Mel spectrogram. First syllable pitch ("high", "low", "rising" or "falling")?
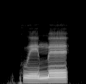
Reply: low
